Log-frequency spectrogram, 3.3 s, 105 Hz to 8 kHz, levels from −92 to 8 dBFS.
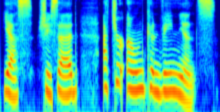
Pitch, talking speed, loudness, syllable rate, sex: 230 Hz, 125 wpm, -17 LUFS, 3.7 syllables/s, female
